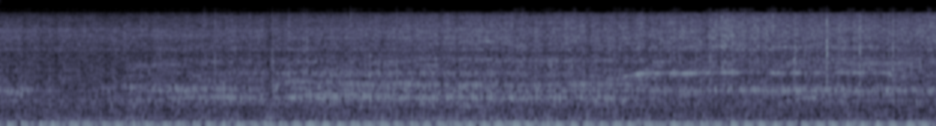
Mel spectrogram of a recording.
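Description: Live rock band playing an instrumental passage with no singing: fast, even pulses of low bass under long held higher notes.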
